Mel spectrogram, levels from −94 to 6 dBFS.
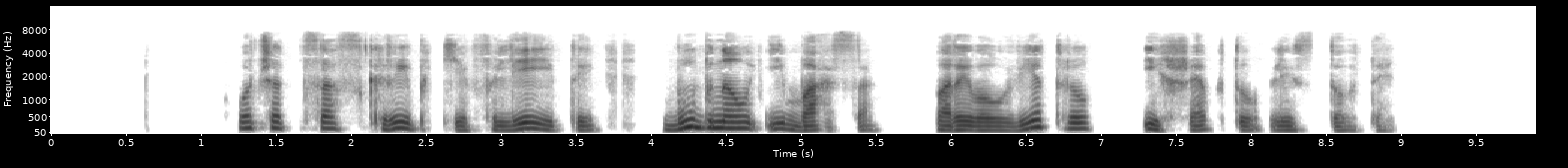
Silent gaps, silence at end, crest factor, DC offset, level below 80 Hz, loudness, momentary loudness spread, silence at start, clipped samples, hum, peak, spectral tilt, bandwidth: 1.60-1.65 s, 2.54-2.61 s, 3.42-3.46 s, 3.90-4.07 s, 5.54-5.89 s, 6.95-7.28 s, 7.83-7.88 s, 8.42-8.52 s; 1 s; 20 dB; under 0.1%; -66 dBFS; -23 LUFS; 15 LU; 1.25 s; under 0.1%; none; -4 dBFS; -7 dB/octave; 7.8 kHz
